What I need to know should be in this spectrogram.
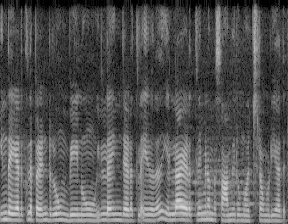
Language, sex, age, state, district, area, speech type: Tamil, female, 30-45, Tamil Nadu, Tiruvarur, rural, spontaneous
